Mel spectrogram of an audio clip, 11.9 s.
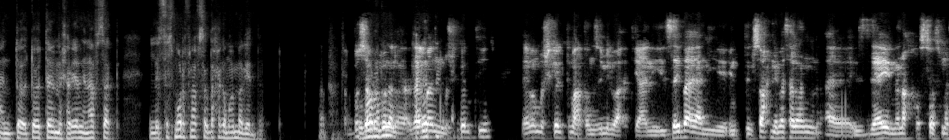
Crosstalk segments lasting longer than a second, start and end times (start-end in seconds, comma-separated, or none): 4.5-5.8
